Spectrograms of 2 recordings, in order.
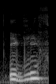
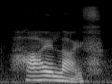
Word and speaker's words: high life: Iglif was the pride of the family. Iglif was high life, pronounced in the French way by my grandfather's family, who were so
